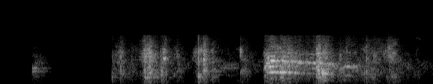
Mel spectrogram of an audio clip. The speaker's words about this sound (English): Please disregard my dog. She will not stop barking to save her neck.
